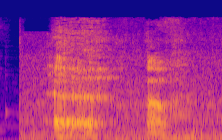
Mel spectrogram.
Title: BURPING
